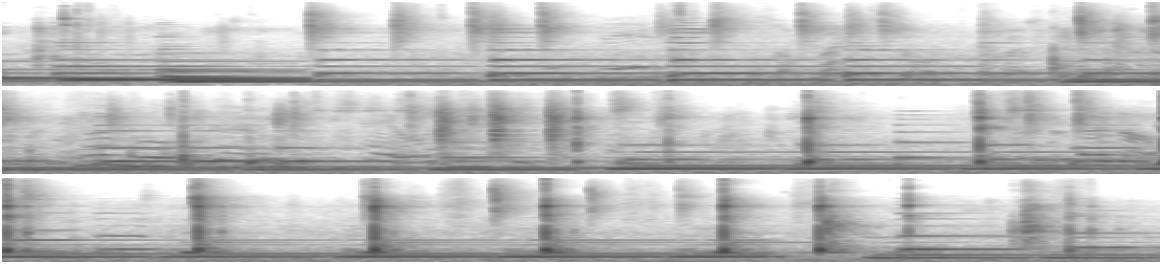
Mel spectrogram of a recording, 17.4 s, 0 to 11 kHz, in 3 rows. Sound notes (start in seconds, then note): 9.7 tapping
